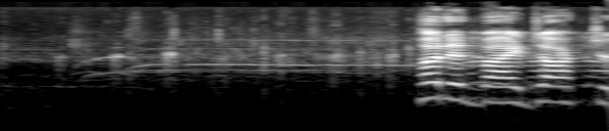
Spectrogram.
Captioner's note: audience cheering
